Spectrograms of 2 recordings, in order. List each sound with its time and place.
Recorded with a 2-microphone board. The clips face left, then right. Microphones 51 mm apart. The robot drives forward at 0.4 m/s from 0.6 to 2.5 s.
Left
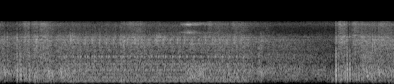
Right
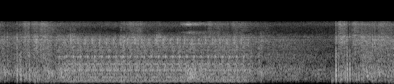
1.8 s writing: 20° right (ahead or behind), 4 m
